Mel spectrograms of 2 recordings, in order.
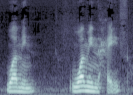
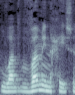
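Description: First: The first word begins with a w sound. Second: The first word begins with a v sound. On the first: The speaker calls it right. "This is wa, the sound of w in Arabic" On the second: The speaker calls it wrong. "make sure it's not va, va, va min حَيْثُ, no. We don't have va in Arabic"

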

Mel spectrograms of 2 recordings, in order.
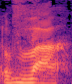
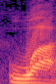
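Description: First: It starts with a buzzing v sound. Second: It starts with a rounded w sound. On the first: The speaker calls it wrong. "not va" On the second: The speaker calls it right. "it should be wa"

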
